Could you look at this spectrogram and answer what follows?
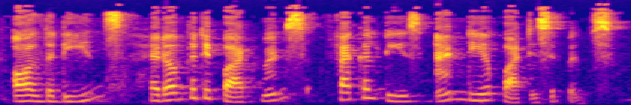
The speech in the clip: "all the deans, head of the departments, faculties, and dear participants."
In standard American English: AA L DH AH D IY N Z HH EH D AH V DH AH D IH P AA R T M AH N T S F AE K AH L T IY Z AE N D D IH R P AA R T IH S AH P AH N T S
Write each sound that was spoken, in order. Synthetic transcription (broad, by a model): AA L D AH D IY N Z HH EH D AH V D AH D IH P AA R T M AH N T S F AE K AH L T IY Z AE N D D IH R P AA R T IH S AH P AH N T S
